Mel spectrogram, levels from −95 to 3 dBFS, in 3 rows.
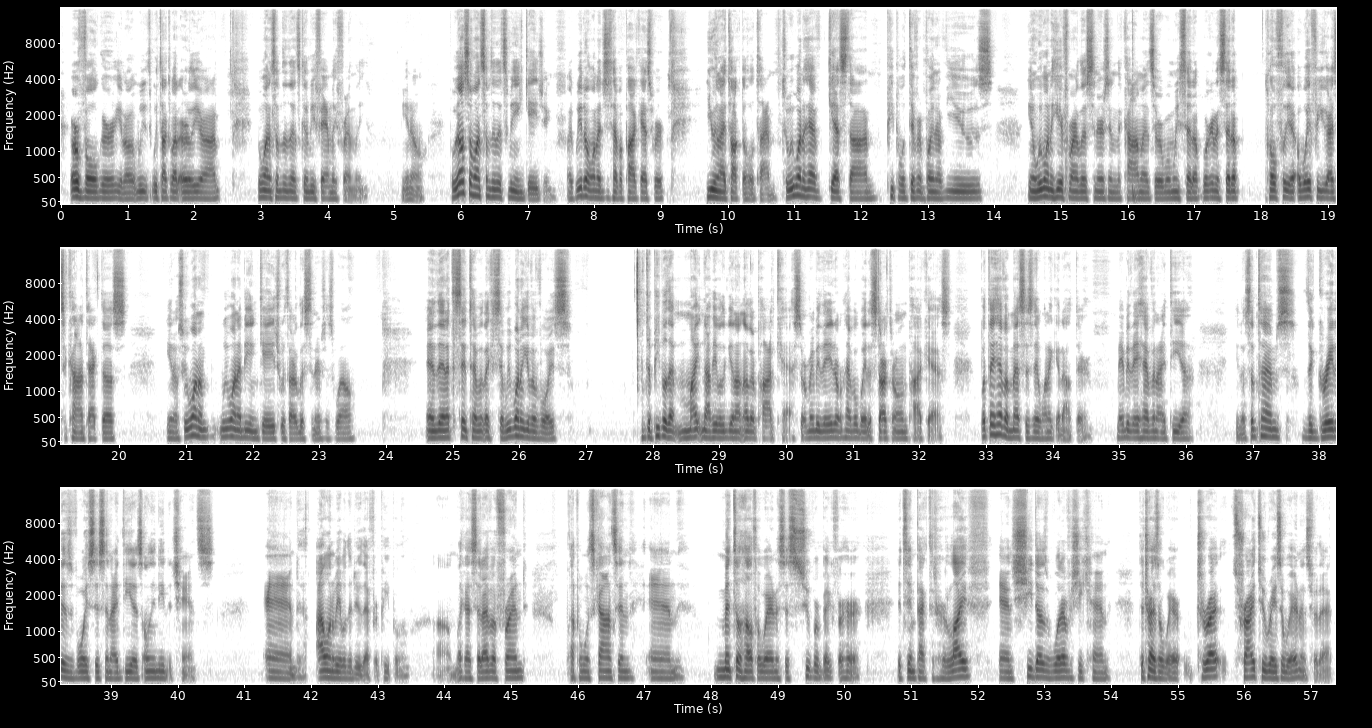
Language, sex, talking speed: English, male, 235 wpm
